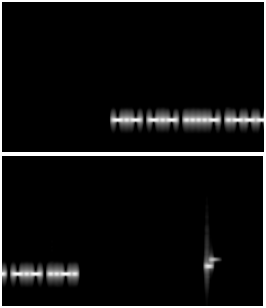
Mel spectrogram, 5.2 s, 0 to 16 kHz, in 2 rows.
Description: Morse code, heard as a keyed tone, about 40 wpm, 700 Hz. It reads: KK4JKF
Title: USA Call Signs - 6 Characters - 2x Character Spacing - 40wpm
